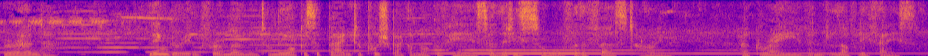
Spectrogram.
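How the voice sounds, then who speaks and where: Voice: medium pitch, fairly even intonation, normal speed, over loud music. A narrator reading literary, scripted prose for a radio drama. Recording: noisy old radio recording.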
